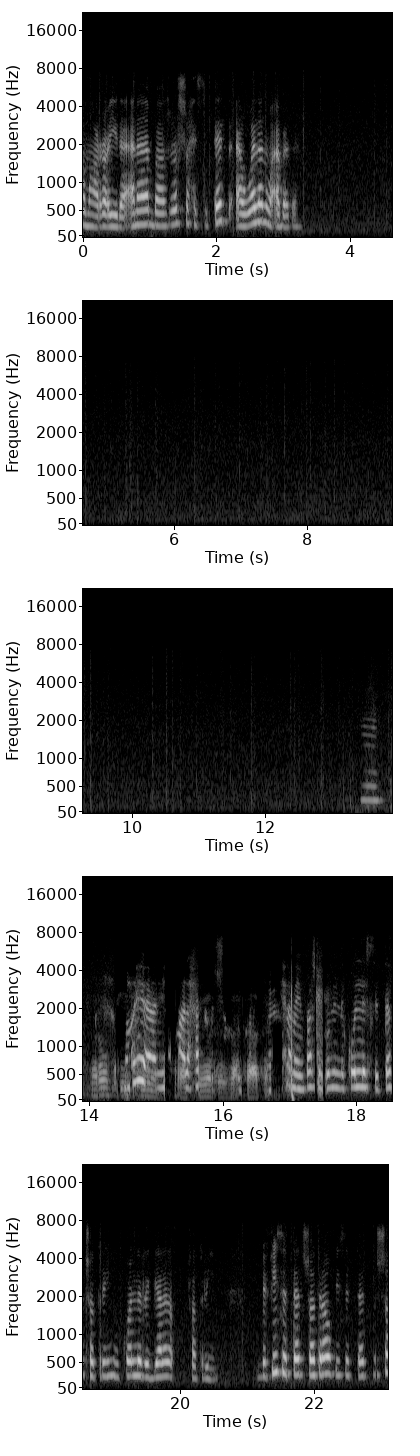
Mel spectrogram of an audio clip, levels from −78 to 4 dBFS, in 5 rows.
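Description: Around 13.87 to 14.03 s and again at 14.36 to 14.45 s there's echo leak: a faint, then somewhat stronger, copy of the speech coming back roughly a third of a second late, at about 337 ms. It's likely the far end's loudspeaker feeding its mic past an echo canceller that didn't catch it all. Right after, from 14.47 to 15.45 s and 15.66 to 17.03 s, you get speech suppressed in double talk: the talker keeps dropping out in chunks, as much as around 40 dB down, likely because the canceller couldn't tell them apart from the echo while both were active and ducked everything. Another echo scrap slips through at 15.90 to 15.94 s, delayed about 353 ms, then a louder one at 17.39 to 17.52 s, followed by a brief, shallower dip of roughly 15 dB from 17.52 to 17.57 s.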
